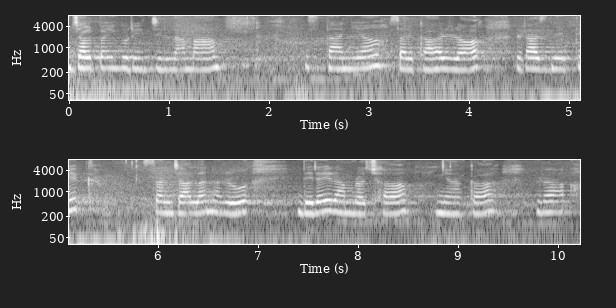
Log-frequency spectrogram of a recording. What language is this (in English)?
Nepali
